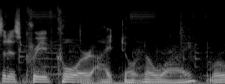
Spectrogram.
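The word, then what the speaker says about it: Creve Coeur: like De Pere is spelled d-e-s-p-e-r-e-s we do pronounce it correctly but others like Creve core now in French it's crev qua which is French for broken heart but here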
